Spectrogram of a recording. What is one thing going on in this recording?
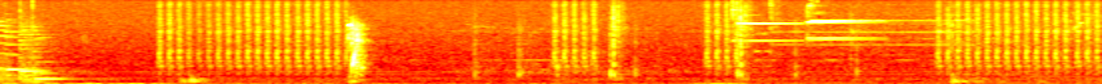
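Bouncy video game music plays.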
